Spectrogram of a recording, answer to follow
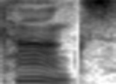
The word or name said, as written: conchs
